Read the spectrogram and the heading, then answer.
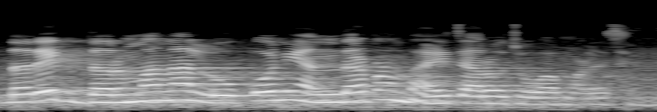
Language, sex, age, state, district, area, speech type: Gujarati, female, 30-45, Gujarat, Surat, urban, spontaneous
